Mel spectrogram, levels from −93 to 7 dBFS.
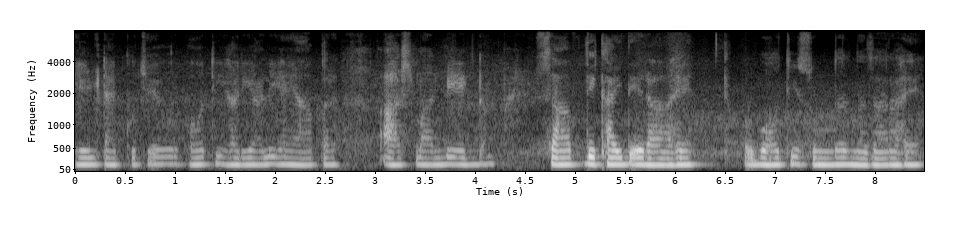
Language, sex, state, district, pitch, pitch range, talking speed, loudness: Hindi, male, Chhattisgarh, Bilaspur, 145 Hz, 145-150 Hz, 160 wpm, -18 LUFS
